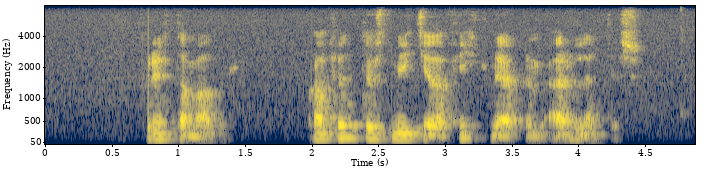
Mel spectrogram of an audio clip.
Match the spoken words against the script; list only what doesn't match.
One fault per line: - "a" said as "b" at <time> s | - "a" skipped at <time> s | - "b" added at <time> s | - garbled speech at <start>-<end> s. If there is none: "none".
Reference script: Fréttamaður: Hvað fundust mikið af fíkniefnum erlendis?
none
